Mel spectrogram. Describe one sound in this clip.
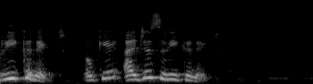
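An elderly woman speaks with animation over an online call.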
